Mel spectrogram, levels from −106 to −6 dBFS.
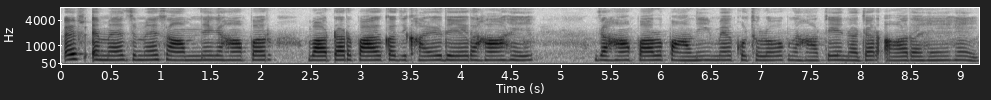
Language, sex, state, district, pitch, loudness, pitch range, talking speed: Hindi, female, Rajasthan, Jaipur, 225 Hz, -18 LUFS, 220-230 Hz, 150 wpm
